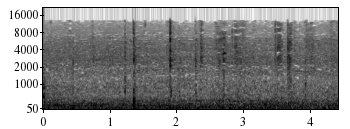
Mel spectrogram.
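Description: Steady low rumbling noise on a handheld phone microphone while walking outdoors over paving, broken by scattered sharp clicks, the loudest about a second and a half in.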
